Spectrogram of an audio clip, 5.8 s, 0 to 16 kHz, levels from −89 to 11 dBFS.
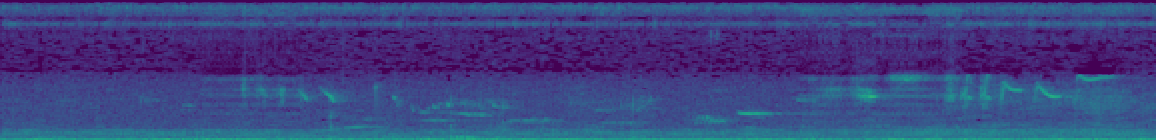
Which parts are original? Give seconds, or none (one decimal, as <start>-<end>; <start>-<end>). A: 0.0-1.0; 1.5-4.0; 4.8-5.8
